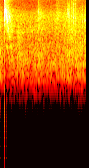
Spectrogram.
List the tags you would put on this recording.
Sound effects > Objects / House appliances
band
boing
doing
lofi
noise
rubber
rubberband
twang
vintage

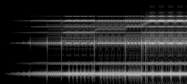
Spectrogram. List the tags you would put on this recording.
Instrument samples > Synths / Electronic
onenote
synth
vintage
lo-fi
warp
tape
warped

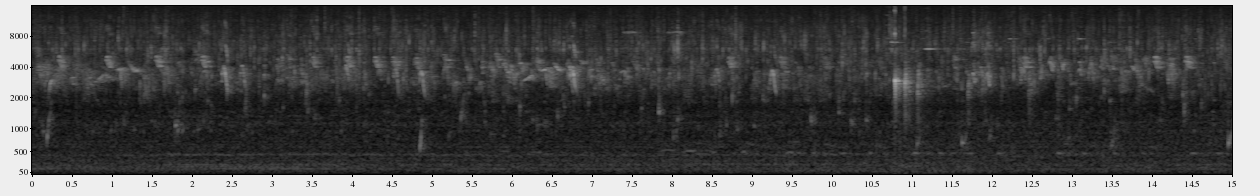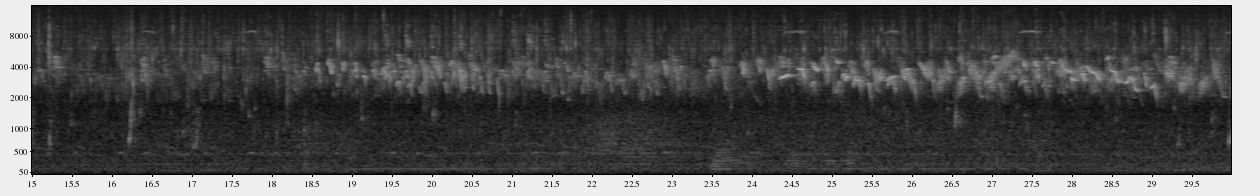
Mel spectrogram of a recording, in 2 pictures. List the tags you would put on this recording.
Soundscapes > Nature
field-recording
buzzing
wings
bees
fountain
flapping

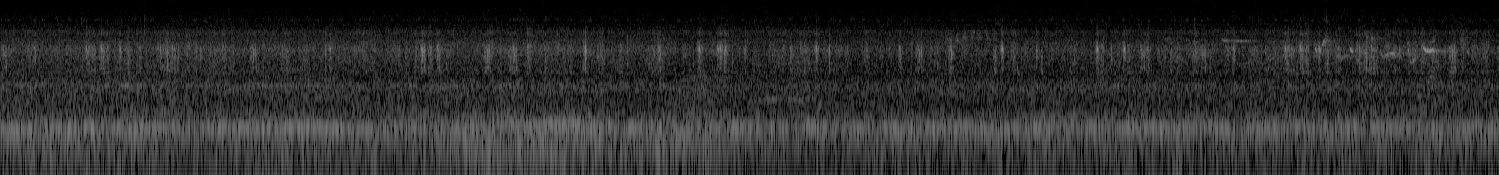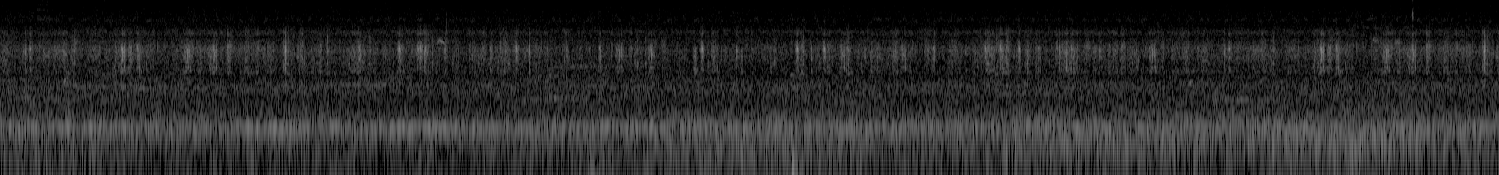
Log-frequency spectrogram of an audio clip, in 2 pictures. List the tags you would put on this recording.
Soundscapes > Nature
natural-soundscape
artistic-intervention
nature
soundscape
sound-installation
data-to-sound
Dendrophone
field-recording
raspberry-pi
modified-soundscape
weather-data
phenological-recording
alice-holt-forest

